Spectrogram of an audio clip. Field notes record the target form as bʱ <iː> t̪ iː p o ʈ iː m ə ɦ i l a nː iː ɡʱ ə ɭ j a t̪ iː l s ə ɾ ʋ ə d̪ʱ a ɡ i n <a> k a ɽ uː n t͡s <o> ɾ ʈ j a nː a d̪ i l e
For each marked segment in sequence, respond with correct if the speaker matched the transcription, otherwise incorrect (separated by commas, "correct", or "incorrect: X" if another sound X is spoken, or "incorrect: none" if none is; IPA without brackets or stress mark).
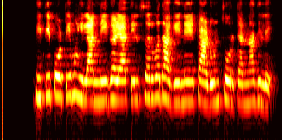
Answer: incorrect: i, incorrect: e, correct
